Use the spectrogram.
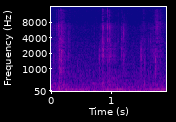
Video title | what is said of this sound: Recette de tartiflette sans crème fraiche | Comme ça croustille, ça s'est bien gratiné.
